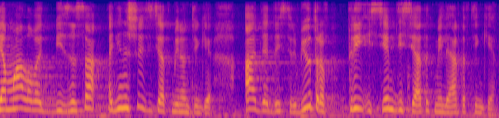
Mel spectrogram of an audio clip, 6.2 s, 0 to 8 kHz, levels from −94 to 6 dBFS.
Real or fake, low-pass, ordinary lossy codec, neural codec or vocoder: real; 7.2 kHz; none; none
